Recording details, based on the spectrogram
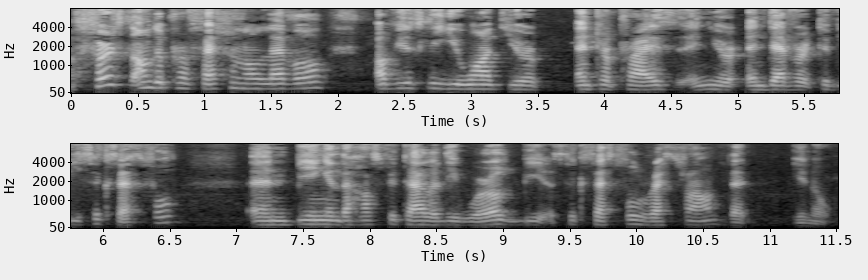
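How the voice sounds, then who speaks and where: In a rough recording, the same older Lebanese restaurateur, a native French speaker, sounds low and husky as she answers the interviewer. She stays warm and reflective, often pausing on fillers and restarting her sentences.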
